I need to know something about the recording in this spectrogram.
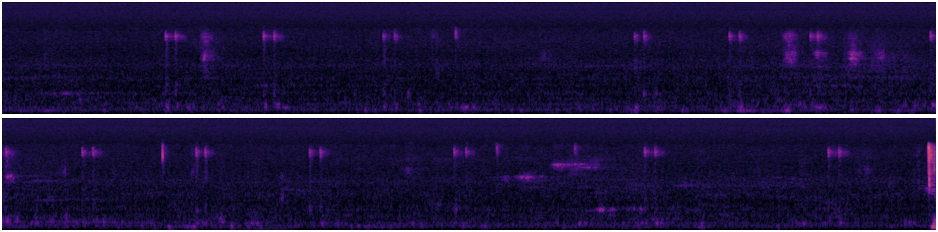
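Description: Faint computer mouse button clicks, irregular and about one or two a second, over near-silent room tone, as digitizing points are placed one by one.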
